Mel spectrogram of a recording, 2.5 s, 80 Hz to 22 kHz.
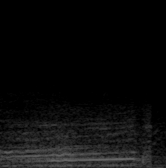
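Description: A pack of open-wheel single-seater racing cars, Dallara F308 Formula 3 and Formula Abarth cars, running at high revs under acceleration, the engine note rising slightly in pitch.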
